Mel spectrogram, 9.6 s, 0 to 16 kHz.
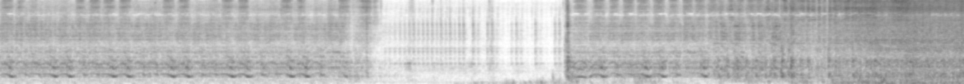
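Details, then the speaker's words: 1974 MGB roadster parked 30 years, new points, rotor and plugs: rhythmic cranking, short pause, then catches and runs with uneven lumpy beat; clacking quieter than before, maybe fuel now getting in, but still running poorly, oil pumping from dipstick tube. "this is not clicky clacking as loud as it was we maybe we knock something loose and it let let the fuel go in but still not running real good"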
